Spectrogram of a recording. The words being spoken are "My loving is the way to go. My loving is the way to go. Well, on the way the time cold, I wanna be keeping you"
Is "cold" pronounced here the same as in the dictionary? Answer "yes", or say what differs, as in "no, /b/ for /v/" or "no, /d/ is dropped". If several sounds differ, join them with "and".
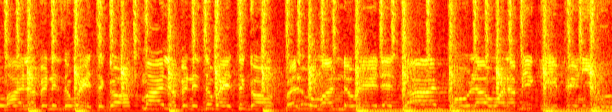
no, /d/ is dropped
